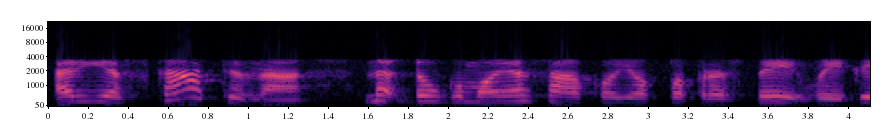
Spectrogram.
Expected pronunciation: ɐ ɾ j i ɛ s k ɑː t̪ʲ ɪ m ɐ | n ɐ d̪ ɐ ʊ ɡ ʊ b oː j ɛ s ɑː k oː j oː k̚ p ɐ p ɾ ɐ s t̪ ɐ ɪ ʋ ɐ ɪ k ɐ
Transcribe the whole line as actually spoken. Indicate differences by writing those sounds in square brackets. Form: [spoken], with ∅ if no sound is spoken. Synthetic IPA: ɐ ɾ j i ɛ s k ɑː t̪ʲ ɪ [n] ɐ | n ɐ d̪ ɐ ʊ ɡ ʊ [m] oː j ɛ s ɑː k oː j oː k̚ p ɐ p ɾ ɐ s t̪ ɐ ɪ ʋ ɐ ɪ k ɐ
